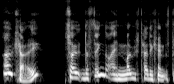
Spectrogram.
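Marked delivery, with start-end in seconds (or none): 0.1-0.8 mock surprise. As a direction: squeal out a happy disbelief. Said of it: "And I went".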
